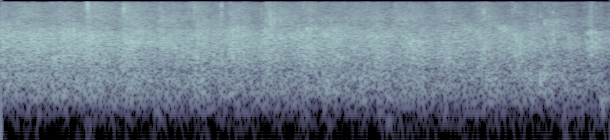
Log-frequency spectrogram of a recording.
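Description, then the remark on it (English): An audience claps steadily to celebrate that Joel will be ordained as the Reverend Joel Abraham in October. It is a dense, even wash of many hands with no voices over it, holding at a fairly loud level and easing slightly at the very end. “No one's more surprised than I am that that's happened, but that means that in October Joel will be ordained and be the Reverend Joel Abraham, so I think that probably deserves a round of applause.”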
